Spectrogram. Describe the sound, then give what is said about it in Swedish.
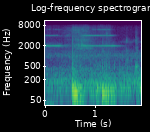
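A microwave oven beeps with a high-pitched, steady electronic tone that holds for most of the two seconds, while a couple of dull low thumps sound underneath. No one speaks. “Var eh, det någon som fick ett fax nu eller vad fan var det? Det var min mikro.”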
